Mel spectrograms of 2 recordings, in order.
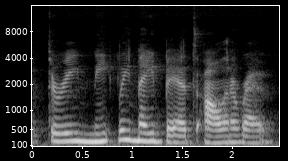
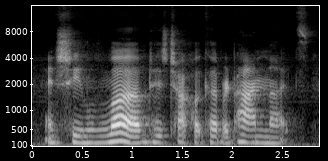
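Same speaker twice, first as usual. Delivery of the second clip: ordinary delivery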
